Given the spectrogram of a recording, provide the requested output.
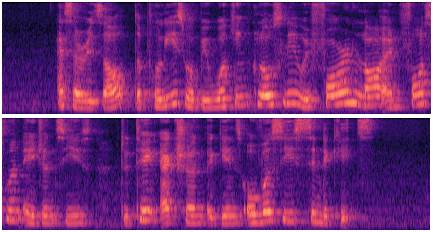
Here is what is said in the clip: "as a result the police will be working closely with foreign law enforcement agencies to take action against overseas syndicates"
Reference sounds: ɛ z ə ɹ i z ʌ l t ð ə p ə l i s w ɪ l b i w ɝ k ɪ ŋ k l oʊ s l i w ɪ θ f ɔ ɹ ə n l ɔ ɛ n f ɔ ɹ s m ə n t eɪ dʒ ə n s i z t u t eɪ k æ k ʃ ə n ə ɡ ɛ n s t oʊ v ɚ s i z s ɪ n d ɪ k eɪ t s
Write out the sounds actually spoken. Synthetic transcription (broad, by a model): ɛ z ə ɹ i z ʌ l t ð ə p ə l i s w ɪ l b i w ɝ k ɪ ŋ k l oʊ s l i w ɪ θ f ɔ ɹ ə n l ɔ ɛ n f ɔ s m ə n t eɪ dʒ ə n s i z t u t eɪ k æ k ʃ ə n ə ɡ ɛ n s t oʊ v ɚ s i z s ɪ n d ɪ k eɪ t s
